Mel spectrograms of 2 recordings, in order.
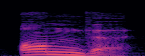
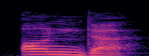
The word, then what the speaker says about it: the: with th, for example, on the, in the. If you're one of those people who pronounces this as onda, with a hard sound instead of on the, a soft sound, I'm going to show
